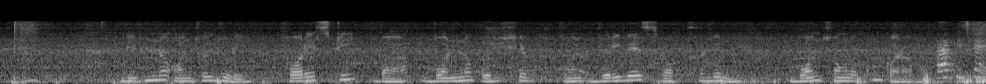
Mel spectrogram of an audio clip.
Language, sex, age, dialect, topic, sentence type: Bengali, male, 25-30, Standard Colloquial, agriculture, statement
